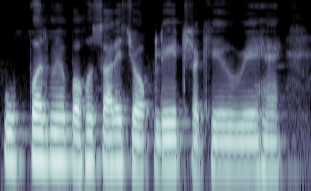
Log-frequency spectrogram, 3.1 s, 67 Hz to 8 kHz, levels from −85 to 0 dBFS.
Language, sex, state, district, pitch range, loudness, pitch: Hindi, male, Jharkhand, Ranchi, 115-140 Hz, -17 LUFS, 125 Hz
